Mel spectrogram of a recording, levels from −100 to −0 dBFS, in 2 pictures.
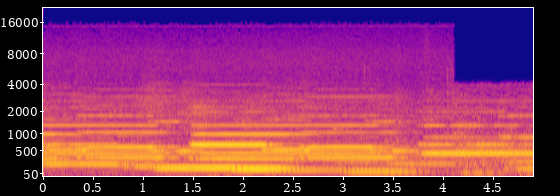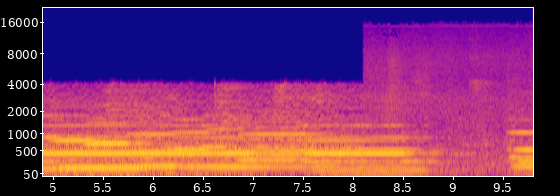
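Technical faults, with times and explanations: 4.11 to 8.11 s: adaptive stream at a lower bitrate. The sound switches abruptly, with no gap, to a thinner version with nothing above 4.2 kHz and a grainy texture, which fits a fall from about 64 to 8 kbit/s Opus after the connection slowed.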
